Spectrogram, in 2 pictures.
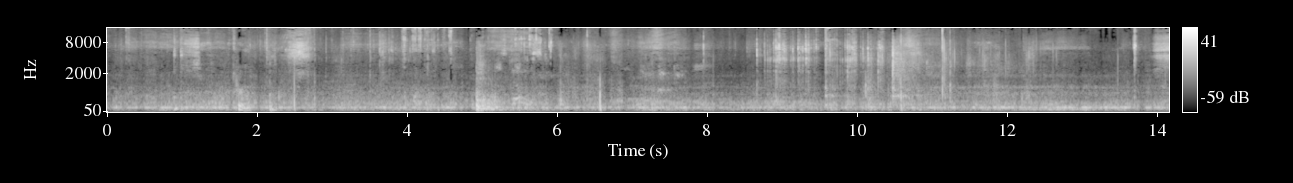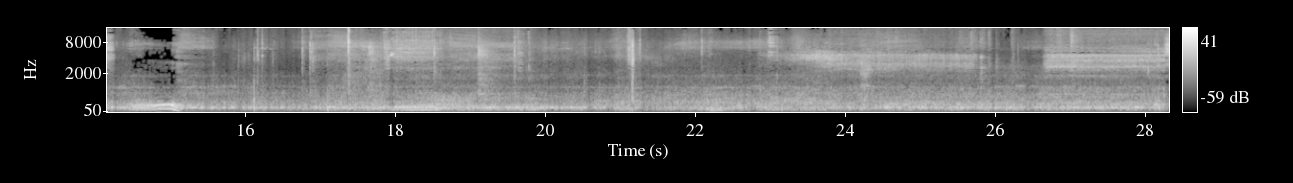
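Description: Arcade ambience: a steady electrical hum with scattered clicks and knocks and background voices, and high electronic game tones coming in about 23 seconds in.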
